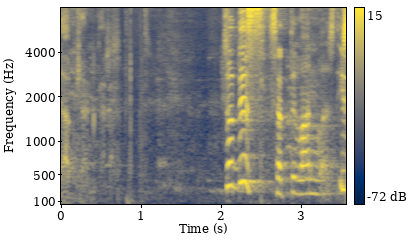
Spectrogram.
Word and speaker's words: Satyavan: Satyavan, not Himvan. Keep quiet. It is Satyavan.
